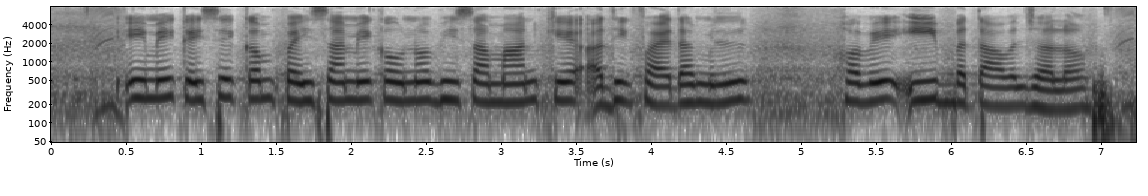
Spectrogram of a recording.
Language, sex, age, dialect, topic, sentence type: Bhojpuri, female, 18-24, Northern, banking, statement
